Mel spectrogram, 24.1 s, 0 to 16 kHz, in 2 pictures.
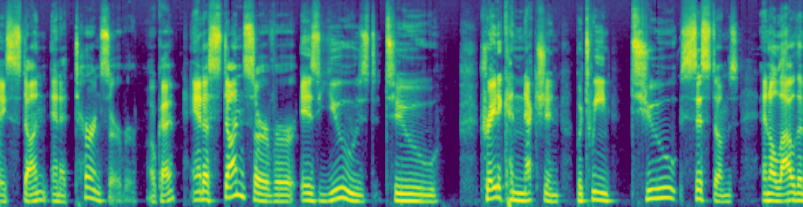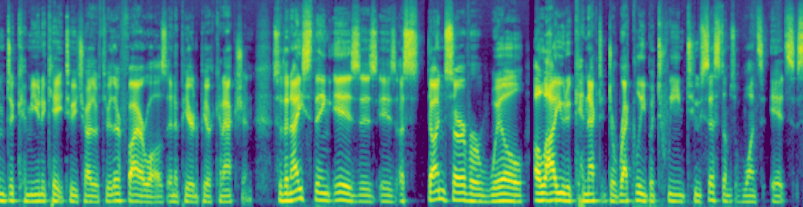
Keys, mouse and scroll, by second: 5.2 scroll, 5.3 scroll down 1, 5.3-5.8 scroll down 1, 5.8 scroll down 1, 5.9 scroll down 1, 5.9 scroll down 1, 5.9-6.5 scroll down 1, 6.5 scroll down 1, 6.6 scroll, 6.7 scroll down 1, 6.7 scroll down 1, 6.7 scroll down 1, 6.8 scroll down 1.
